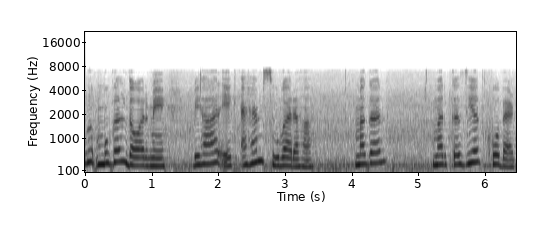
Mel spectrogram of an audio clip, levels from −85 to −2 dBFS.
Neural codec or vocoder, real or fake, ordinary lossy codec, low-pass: codec, 16 kHz, 16 kbps, FunCodec, trained on LibriTTS, 50 frames a second; fake; none; 7.2 kHz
